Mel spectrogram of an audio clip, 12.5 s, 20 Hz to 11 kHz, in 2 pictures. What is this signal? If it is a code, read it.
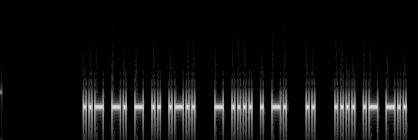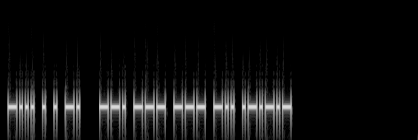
Morse code, heard as a keyed tone, about 28 wpm, 700 Hz. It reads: UNTIL THEN I HAD BEEN GOOD.
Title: Sentences from Top 1000 Words - Review Part 1 - 28wpm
